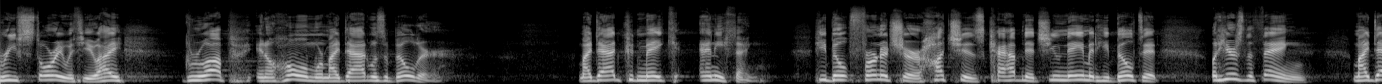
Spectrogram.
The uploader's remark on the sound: During one of our breakout sessions. The Gathered and Scattered Podcast features keynote and breakout sessions from our annual conference at Redeemer Presbyterian Church in Detroit, MI.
